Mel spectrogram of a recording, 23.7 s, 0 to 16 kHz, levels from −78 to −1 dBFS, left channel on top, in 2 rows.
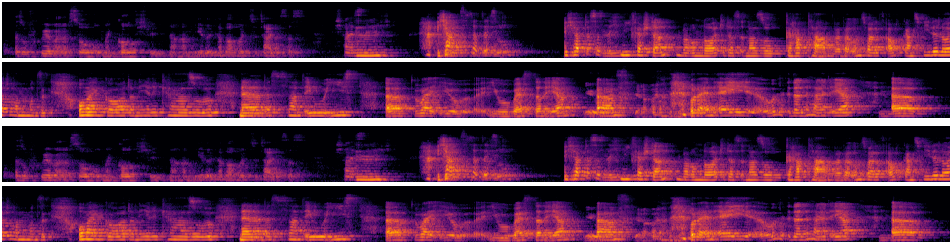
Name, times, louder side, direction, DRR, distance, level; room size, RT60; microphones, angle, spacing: voice 1, 0.1-3.7 4.2-4.8 5.5-5.7 6.0-6.4 7.5-7.8 10.2-10.4 14.9-15.2 19.1-20.3 22.8-23.0, left 1 dB, 55° left, 0 dB, 3.4 m, -36 dB
voice 2, 4.4-4.7 5.2-5.6 6.0-6.2 7.0-19.0 19.3-19.6 20.1-23.3, left 1 dB, 20° left, 0 dB, 1.3 m, -25 dB
14.5 x 7.1 x 6.5 m, 0.83 s
head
